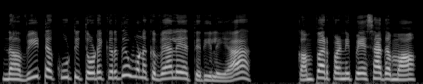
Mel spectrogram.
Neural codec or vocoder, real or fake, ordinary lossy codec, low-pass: none; real; none; 10.8 kHz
